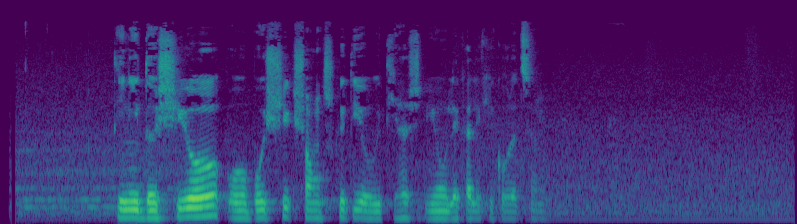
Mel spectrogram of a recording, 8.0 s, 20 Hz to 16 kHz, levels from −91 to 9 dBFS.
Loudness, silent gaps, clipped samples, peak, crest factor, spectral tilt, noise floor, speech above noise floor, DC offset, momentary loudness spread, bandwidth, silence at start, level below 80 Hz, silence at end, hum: -24 LUFS; none; under 0.1%; -6 dBFS; 22 dB; -5 dB/octave; -58 dBFS; 34 dB; under 0.1%; 20 LU; 11 kHz; 1.2 s; -80 dBFS; 2.6 s; none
